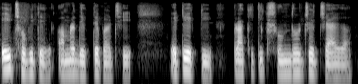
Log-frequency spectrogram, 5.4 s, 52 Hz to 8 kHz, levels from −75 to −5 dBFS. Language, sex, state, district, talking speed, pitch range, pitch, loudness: Bengali, male, West Bengal, Alipurduar, 110 wpm, 95-110 Hz, 105 Hz, -20 LUFS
